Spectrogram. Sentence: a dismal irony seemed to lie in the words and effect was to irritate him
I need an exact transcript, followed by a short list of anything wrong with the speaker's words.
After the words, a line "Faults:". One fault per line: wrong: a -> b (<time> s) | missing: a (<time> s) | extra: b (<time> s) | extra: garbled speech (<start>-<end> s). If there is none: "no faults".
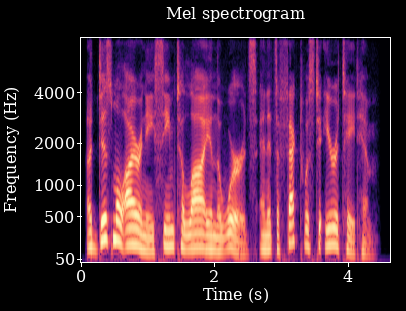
a dismal irony seemed to lie in the words and its effect was to irritate him
Faults:
extra: its (2.8 s)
